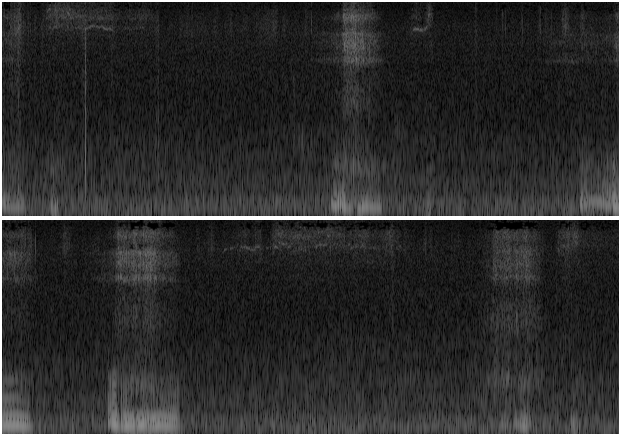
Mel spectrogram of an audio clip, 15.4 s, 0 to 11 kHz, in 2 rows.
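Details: Pomeranian named Meatball asleep and snoring. Low, rough snorts swell at about 4, 7.5, 9 and 14 seconds, separated by quiet breathing and faint room hiss.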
